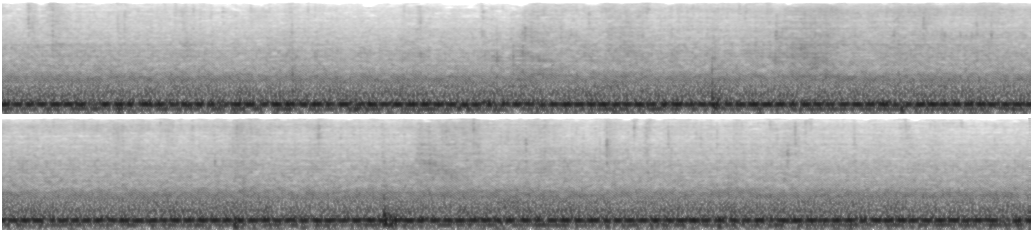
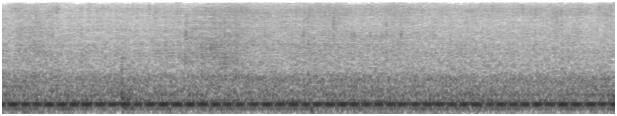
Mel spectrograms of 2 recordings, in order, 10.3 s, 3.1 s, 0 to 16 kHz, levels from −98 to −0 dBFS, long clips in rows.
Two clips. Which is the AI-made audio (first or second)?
first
